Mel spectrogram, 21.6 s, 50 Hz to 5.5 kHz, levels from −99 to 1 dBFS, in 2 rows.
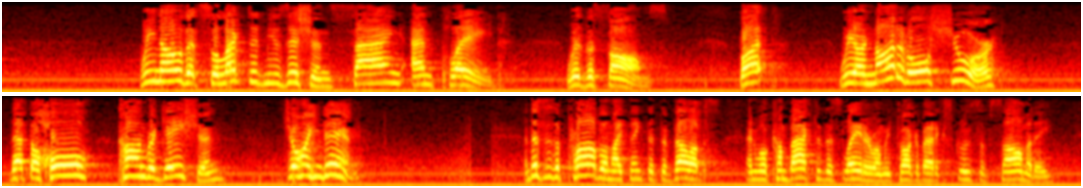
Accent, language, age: American, English, 50-69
